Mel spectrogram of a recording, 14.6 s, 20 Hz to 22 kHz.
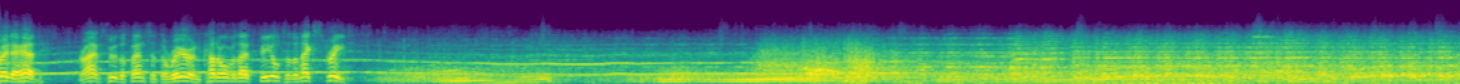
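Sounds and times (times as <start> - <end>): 
speech: 0.0 - 3.9
police car siren wailing during a car chase: 0.0 - 14.5
loud steady engine roar: 3.6 - 14.5.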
